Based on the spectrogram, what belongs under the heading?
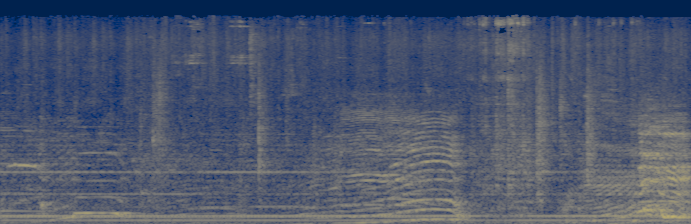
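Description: Cows moo loudly, one long, drawn-out low call after another with rising and falling pitch, overlapping like a small herd calling continuously for about ten seconds.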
